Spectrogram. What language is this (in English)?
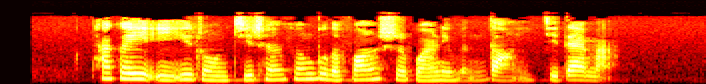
Chinese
